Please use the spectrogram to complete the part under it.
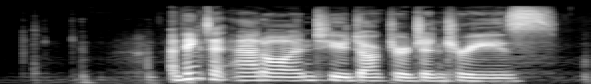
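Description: A woman speaks clearly through a microphone.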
